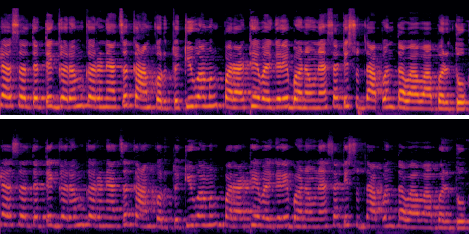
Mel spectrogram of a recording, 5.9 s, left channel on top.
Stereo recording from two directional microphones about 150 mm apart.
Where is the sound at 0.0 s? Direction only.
50° left (ahead or behind).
